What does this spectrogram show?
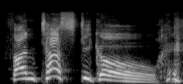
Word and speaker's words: fantastico: like like in Italian the word fantastic is pronounced Fantastico you know that's just a fun one Fantastico isn't that Fantastico um you know so but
